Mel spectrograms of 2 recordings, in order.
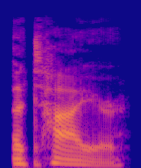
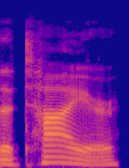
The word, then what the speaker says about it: attire: a bust and jail the true T sound can also be used when there is a Double T like in the word attire but be careful because a lot of Double T Words will sound like a fast D but a tire is an example of a Double T that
